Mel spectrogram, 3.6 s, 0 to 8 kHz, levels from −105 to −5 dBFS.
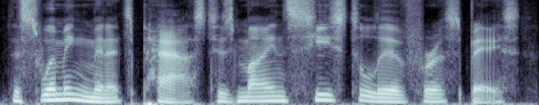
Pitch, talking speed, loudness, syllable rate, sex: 120 Hz, 200 wpm, -19 LUFS, 5.4 syllables/s, male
